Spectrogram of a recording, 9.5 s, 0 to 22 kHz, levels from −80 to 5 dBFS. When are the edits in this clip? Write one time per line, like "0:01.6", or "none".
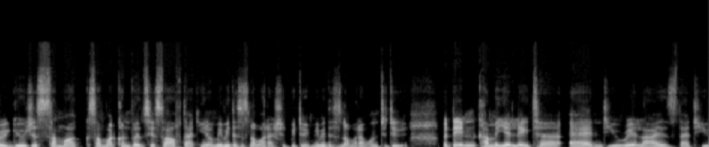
none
